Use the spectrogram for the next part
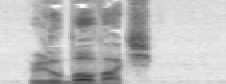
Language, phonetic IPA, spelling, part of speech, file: Polish, [luˈbɔvat͡ɕ], lubować, verb, Pl-lubować.ogg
